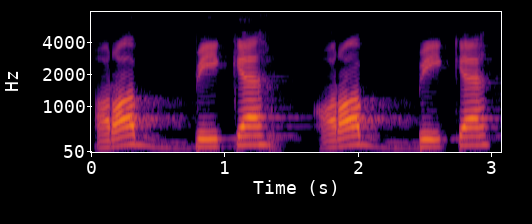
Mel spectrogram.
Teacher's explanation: کاف کو باریک پڑھیں گے لیکن اس کو جلدی بھی ادا کریں گے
